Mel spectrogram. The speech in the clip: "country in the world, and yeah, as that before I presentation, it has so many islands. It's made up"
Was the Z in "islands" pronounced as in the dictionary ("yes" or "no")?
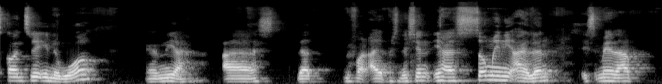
no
